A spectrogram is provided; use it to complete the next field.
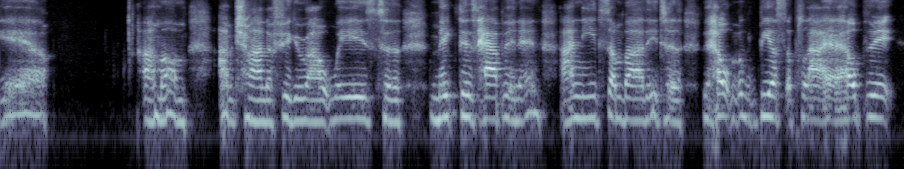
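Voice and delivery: put-on deep raspy voice. Recounting how a man sounded after his breakup, imitating his deep, raspy voice. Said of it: "his voice real deep and raspy".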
